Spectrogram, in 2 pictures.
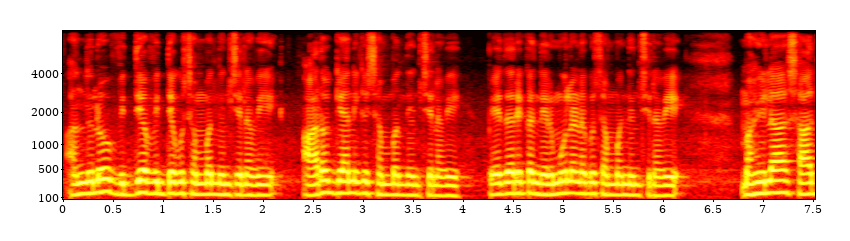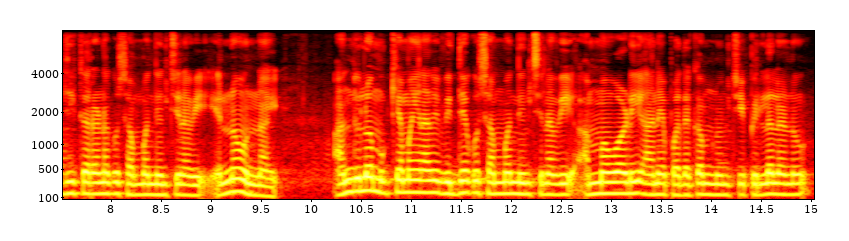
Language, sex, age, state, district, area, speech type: Telugu, male, 18-30, Andhra Pradesh, Anantapur, urban, spontaneous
